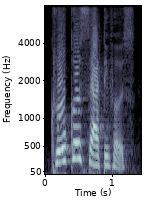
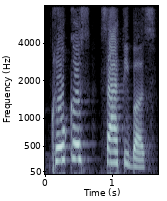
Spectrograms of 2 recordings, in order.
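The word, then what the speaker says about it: Crocus sativus: Colonel বললেন, ক্রোকাস স্যাটিফাস, এটা অবশ্য ইংরেজি উচ্চারণ, শব্দ দুটো লাতিন ভাষার, তাই শুদ্ধ উচ্চারণ হল ক্রোকাস স্যাটিবাস।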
